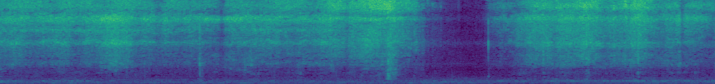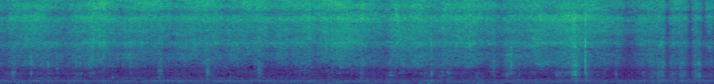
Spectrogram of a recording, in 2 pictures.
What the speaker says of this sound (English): scrub my countertop with hot soapy water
